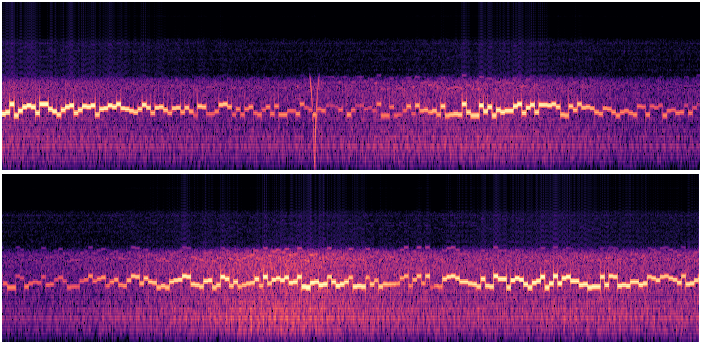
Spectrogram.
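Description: A shortwave radio plays rapidly hopping, warbling data tones.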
